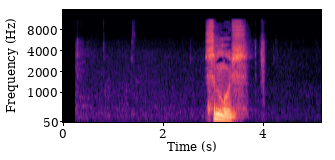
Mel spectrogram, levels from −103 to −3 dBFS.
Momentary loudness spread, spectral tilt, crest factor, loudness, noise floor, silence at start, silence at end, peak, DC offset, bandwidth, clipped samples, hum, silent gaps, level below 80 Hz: 24 LU; -5.5 dB/octave; 20 dB; -19 LUFS; -77 dBFS; 2.85 s; 1.15 s; -6 dBFS; under 0.1%; 11.5 kHz; under 0.1%; none; none; -64 dBFS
